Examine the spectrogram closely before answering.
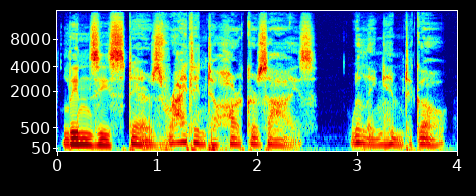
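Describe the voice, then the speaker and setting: A man's voice: mid-range voice, measured pace, vocal fry, husky, dry recording, studio quality. A man reading scripted stage directions as the narrator of an audio drama. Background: music.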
